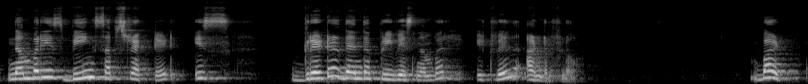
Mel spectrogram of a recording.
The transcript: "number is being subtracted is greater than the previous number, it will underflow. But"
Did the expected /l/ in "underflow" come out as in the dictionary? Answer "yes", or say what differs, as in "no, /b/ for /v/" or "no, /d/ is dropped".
yes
